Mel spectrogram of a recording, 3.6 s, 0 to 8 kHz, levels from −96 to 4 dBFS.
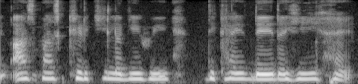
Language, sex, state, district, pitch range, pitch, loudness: Hindi, female, Karnataka, Bangalore, 185-205 Hz, 195 Hz, -16 LUFS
